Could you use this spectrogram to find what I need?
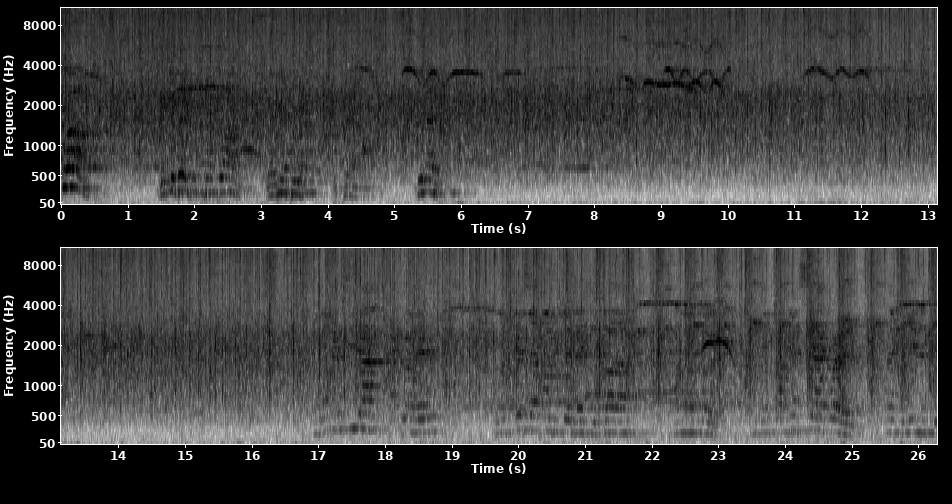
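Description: A jazz-rock band plays live on stage.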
